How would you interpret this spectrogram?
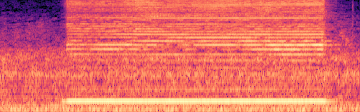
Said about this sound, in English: And that's so funny that they honked the horn.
